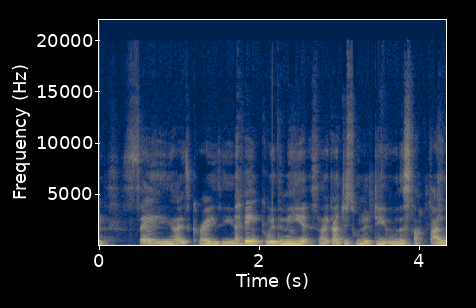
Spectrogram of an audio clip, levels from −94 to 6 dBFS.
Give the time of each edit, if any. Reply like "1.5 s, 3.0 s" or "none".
1.7 s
